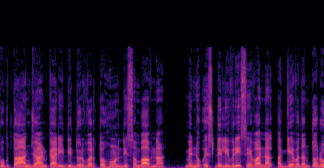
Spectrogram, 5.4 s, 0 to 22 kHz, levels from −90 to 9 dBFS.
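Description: Nothing in this speech recording stood out as a technical fault on listening.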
